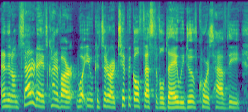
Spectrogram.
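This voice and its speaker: In a very clean recording with a silent background, the speaker goes at a very fast pace with ordinary pitch variation. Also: woman, medium pitch for a woman. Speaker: museum executive director. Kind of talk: interview.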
